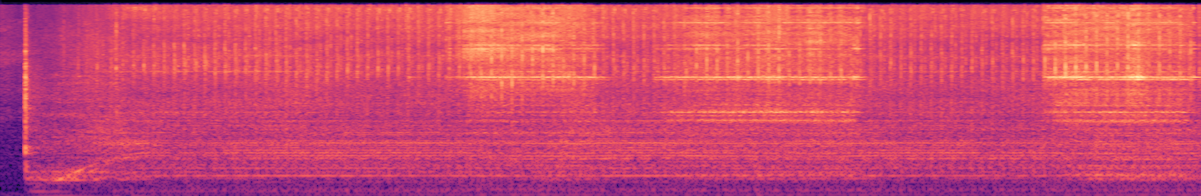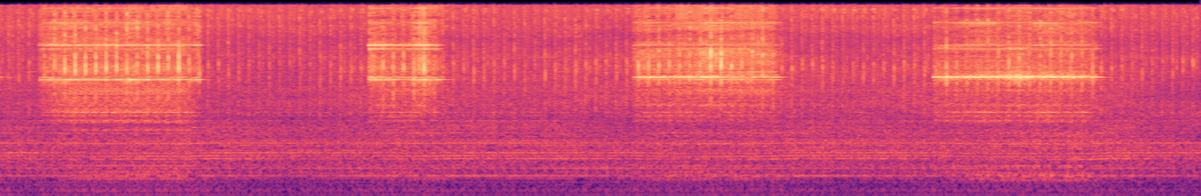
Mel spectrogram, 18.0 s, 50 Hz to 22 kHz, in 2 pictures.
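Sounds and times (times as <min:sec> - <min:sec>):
power tool motor running: 0:00.2 - 0:18.0
high-pitched rhythmic whirring: 0:11.7 - 0:12.4.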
